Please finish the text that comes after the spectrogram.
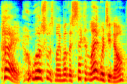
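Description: A man's voice: high voice, sing-song, normal speed. A man voicing a greedy, whiny male crewman in a comedy audio drama, given to giddy squeals.

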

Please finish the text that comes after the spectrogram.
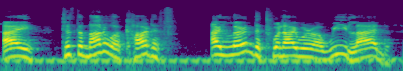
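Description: A man voicing a folksy Welsh male engineer in a comedy audio drama, with a put-on Welsh accent and a slow, lilting delivery. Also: sits high, lively intonation.

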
